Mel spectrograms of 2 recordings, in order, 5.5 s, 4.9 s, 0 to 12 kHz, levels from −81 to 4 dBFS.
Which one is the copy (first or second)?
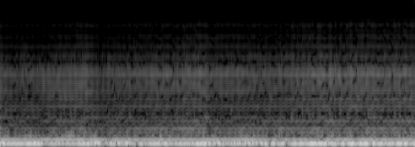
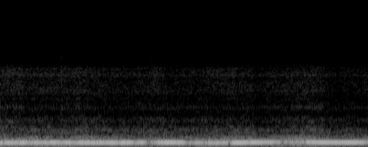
first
